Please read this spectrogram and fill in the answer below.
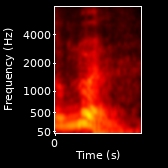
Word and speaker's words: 论: For all its other meanings, this is pronounced lun.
